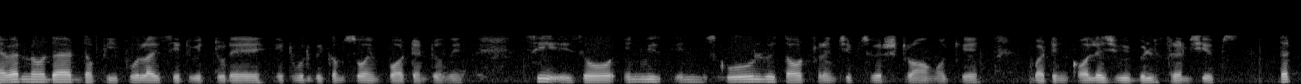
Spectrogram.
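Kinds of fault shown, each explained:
Echo leak: a loudspeaker echo canceller likely let its pickup through, so a faint copy of the speech returns 213 ms late, twice, well below the speech.
Background gated by the echo canceller: the canceller clamped the microphone, so the room sound dips by about 15 dB for a brief moment near 10 s.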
